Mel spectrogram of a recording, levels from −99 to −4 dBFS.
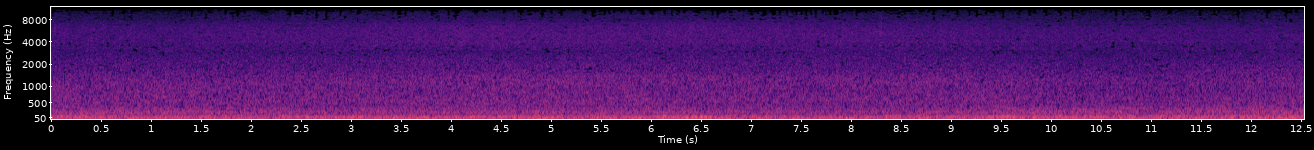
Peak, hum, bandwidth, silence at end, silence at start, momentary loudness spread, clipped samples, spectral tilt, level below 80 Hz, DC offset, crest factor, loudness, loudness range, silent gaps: -34 dBFS; none; 11.5 kHz; 0 s; 0 s; 2 LU; under 0.1%; -4.5 dB/octave; -50 dBFS; under 0.1%; 14 dB; -50 LUFS; 1 LU; none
